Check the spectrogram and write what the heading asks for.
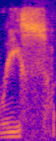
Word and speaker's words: Reese: Just search my name, Keegan Reese, R-E-E-S-E. Spelled like the candy, but I'm not as sweet.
